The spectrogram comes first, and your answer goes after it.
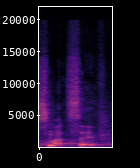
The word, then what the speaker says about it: SmatServ: The Smart Serve is spelled SMATEATSERV. The Smart is without R, and the Serve, at the end of the Serve, the V, there's no E. So SMATSERV. So that's Smart Serve.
